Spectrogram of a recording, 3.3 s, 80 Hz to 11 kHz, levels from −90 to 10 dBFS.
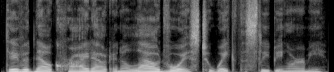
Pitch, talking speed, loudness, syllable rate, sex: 190 Hz, 235 wpm, -16 LUFS, 5.3 syllables/s, female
